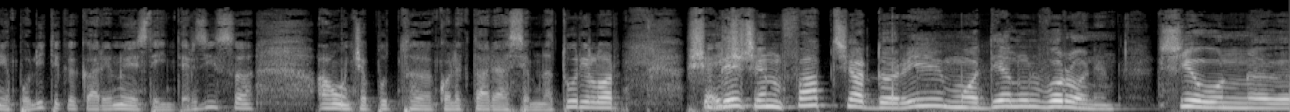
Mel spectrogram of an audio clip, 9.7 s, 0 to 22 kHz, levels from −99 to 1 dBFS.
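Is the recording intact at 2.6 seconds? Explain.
No. At about 2.57 s there is a block of digital silence: for roughly 1 ms, a short run of samples was replaced by zeros, as happens when the output buffer is not filled in time. The waveform drops abruptly to silence and jumps back with no fade. Because the gap is so brief, the two hard edges merge into a single sharp tick rather than an audible hole.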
